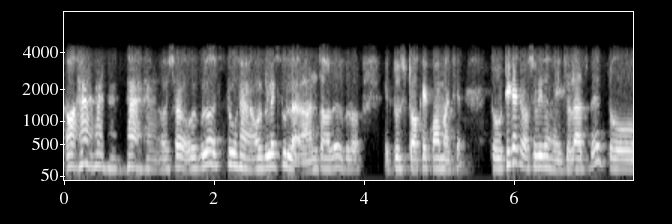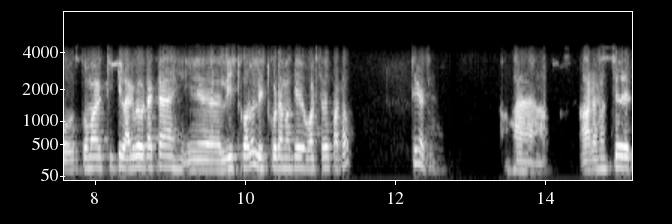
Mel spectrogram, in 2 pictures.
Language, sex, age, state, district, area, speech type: Bengali, male, 18-30, West Bengal, Bankura, urban, conversation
